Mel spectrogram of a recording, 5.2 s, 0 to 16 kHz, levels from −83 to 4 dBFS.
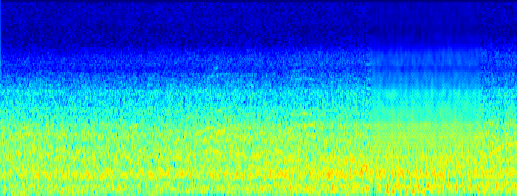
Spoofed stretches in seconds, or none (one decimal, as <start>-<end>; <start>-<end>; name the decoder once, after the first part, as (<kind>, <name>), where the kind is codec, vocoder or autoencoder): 3.7-4.8 (vocoder, Vocos)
